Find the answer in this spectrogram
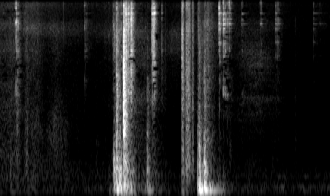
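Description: Two loud bursts of rustling and knocking about a second apart, with a few faint clicks around them: the phone being handled and moved about.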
